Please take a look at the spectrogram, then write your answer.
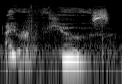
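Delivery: slow unvoiced whisper; hissed whisper. Woman alone refusing to leave, slow whisper. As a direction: refuse under your breath. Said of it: "she hissed".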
